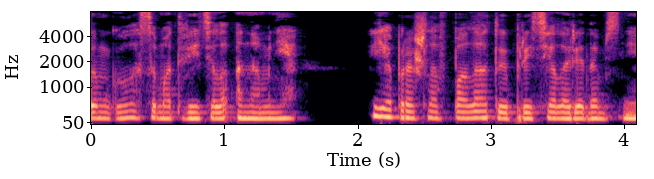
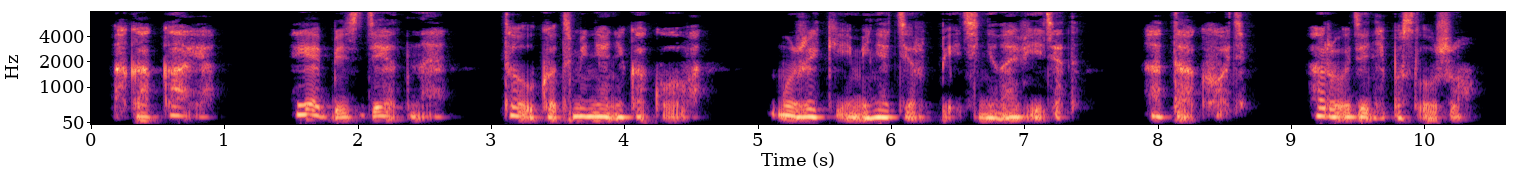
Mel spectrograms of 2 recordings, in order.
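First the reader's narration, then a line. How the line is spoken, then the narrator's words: Flat, colorless voice. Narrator (Russian): бесцветным голосом сообщила она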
